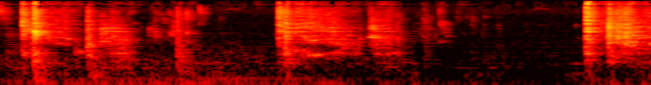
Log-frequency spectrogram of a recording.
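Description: Beans being stirred and mashed in a pot for refried beans, giving several loud bursts of scraping and sloshing separated by quieter pauses, with faint clinks between them.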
